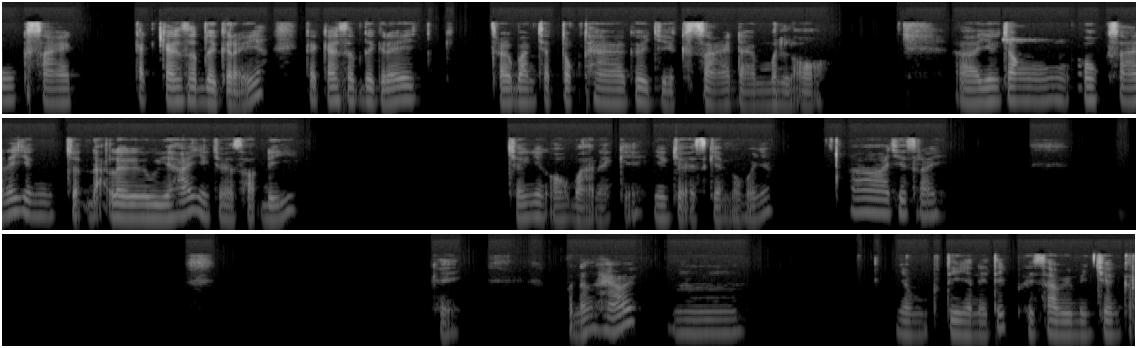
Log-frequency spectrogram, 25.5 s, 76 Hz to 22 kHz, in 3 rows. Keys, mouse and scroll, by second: 2.0 scroll, 2.3 scroll down 5, 3.6 click, 4.3-7.2 drag, 4.3 scroll, 9.9 d, 12.4 click, 13.1 Escape, 14.7 click, 15.4 d, 17.7 click, 18.1 click, 19.4 Escape, 20.8 Escape, 23.2 d, 24.4 click.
